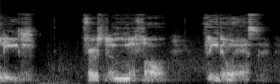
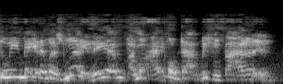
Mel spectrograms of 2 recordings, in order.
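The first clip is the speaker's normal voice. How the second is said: mock protest; much faster than usual. Protesting the docking rule.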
